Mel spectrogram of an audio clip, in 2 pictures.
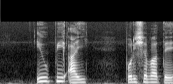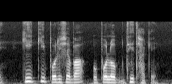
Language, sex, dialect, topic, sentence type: Bengali, male, Rajbangshi, banking, question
